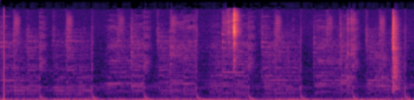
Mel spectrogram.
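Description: Scissors trimming the ends of natural curly hair at home: a steady series of crisp metallic snips, roughly two per second, close and quiet, with no talking over them.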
